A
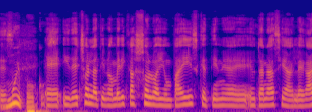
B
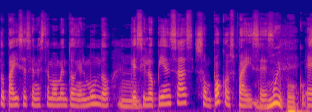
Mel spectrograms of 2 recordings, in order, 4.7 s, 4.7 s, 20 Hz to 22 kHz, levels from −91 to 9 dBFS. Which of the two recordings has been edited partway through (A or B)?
B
